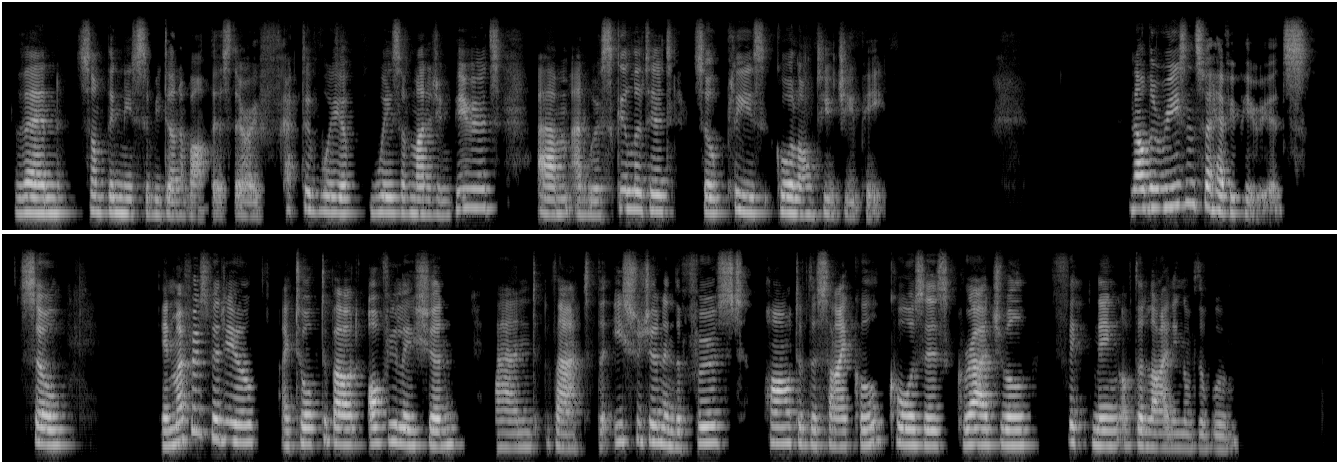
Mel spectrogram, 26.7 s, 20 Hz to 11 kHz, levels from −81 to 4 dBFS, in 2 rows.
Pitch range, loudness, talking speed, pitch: 180-215 Hz, -26 LUFS, 145 wpm, 190 Hz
